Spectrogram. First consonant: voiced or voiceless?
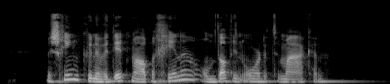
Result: voiced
